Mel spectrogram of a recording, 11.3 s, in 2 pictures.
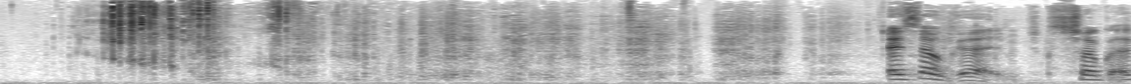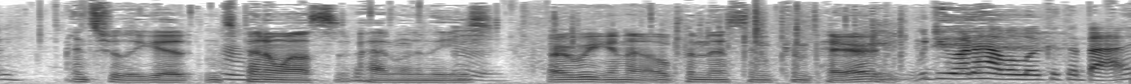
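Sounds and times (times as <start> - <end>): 
crunching all-dressed potato chips: 0.2 - 4.5, 8.0 - 10.5
speech: 4.4 - 11.3.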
